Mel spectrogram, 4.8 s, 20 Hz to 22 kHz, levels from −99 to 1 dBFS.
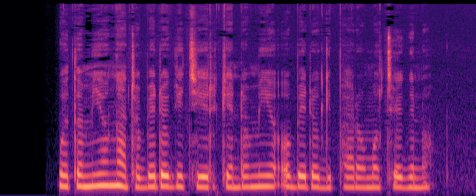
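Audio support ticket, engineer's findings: No faults found in playback.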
